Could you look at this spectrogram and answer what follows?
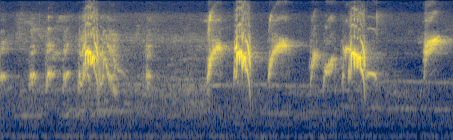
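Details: Red-whiskered bulbul practising a bell-tone song: a quick stuttering run of notes rising into a loud whistle, then a pause before several more bright, swooping phrases, roughly one per second.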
